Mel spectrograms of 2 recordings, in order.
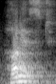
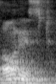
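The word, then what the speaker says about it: honest: আমরা কিন্তু বলছি না হাওয়ার, আমরা কিন্তু বলছি না হনেস্ট, আমরা কিন্তু বলছি অনেস্ট, আমরা বলছি আওয়ার। তো এইসের উচ্চারণ কিন্তু হওয়ার মতো হয় নাই, এই জন্য তার পূর্বে আমাদের কি বসবে?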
